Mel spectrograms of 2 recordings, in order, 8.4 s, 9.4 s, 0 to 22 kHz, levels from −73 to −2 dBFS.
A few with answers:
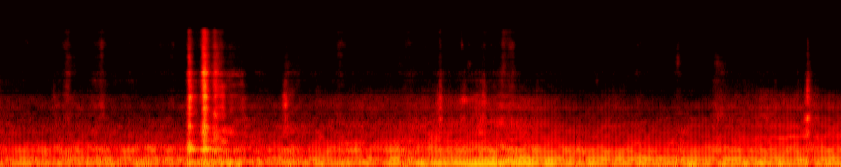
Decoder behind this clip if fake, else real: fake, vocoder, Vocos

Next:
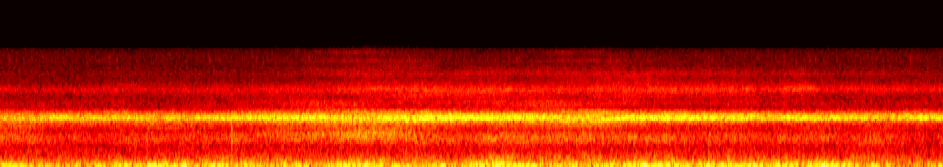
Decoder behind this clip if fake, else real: real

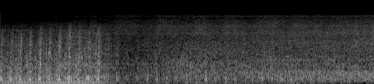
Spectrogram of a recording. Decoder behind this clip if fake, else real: real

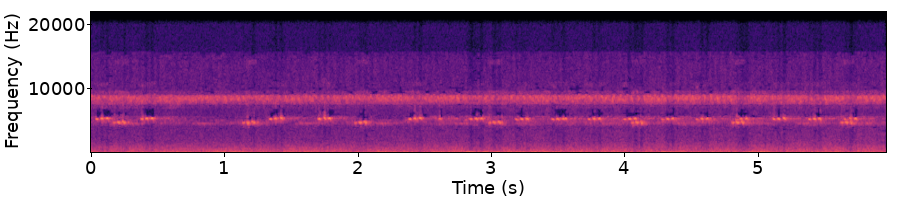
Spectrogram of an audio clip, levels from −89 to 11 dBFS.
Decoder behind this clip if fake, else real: real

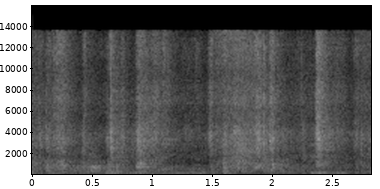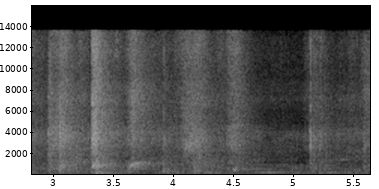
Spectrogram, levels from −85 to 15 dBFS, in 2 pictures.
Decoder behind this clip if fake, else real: real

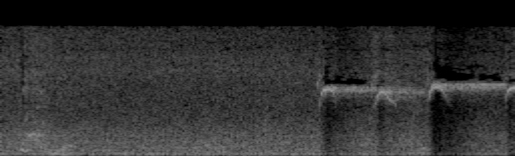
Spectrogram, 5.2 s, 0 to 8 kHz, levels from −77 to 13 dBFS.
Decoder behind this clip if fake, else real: real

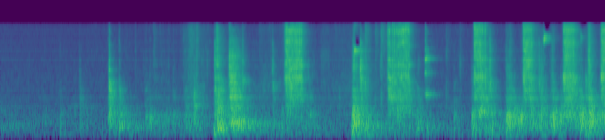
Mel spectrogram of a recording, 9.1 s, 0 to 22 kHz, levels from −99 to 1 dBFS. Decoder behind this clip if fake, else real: fake, vocoder, Vocos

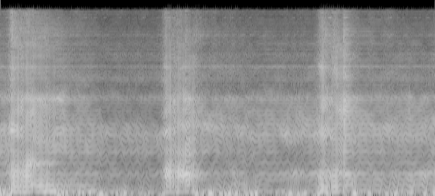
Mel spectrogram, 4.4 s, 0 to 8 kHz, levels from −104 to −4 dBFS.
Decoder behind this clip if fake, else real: fake, vocoder, Vocos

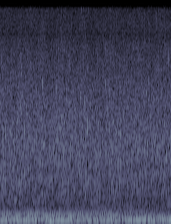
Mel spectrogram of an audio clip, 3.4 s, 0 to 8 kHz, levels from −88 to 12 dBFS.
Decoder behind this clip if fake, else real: real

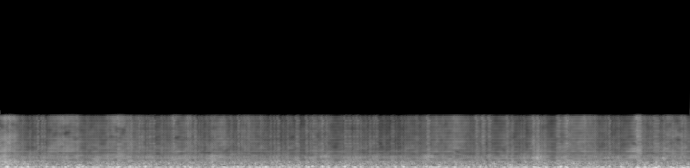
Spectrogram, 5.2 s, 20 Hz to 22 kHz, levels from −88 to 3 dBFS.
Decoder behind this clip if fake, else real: fake, vocoder, Vocos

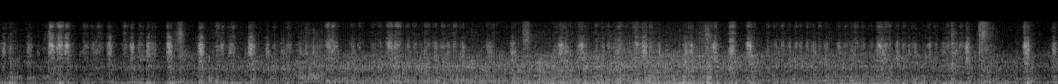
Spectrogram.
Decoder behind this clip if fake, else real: fake, vocoder, Vocos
